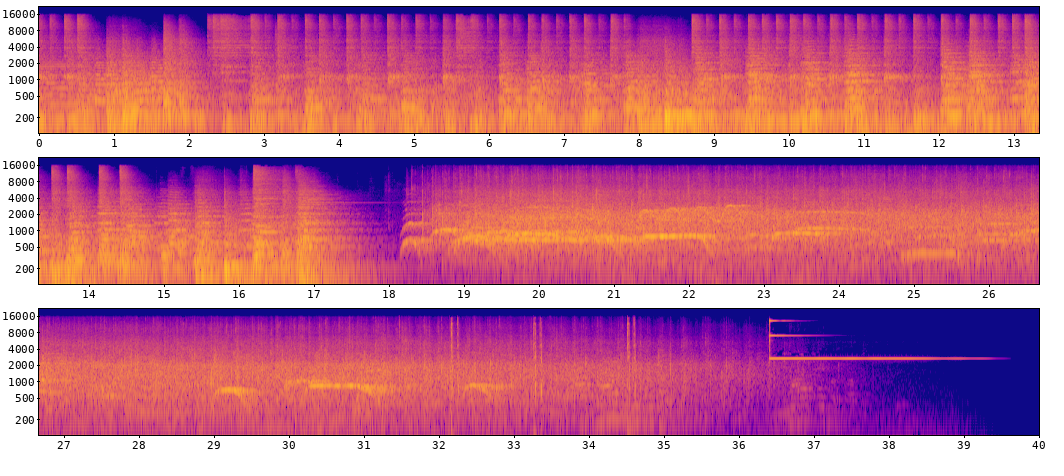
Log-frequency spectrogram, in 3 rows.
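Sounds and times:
whoops: 18.1 - 27.1, 29.0 - 31.4, 32.3 - 33.0
audience applauding: 18.1 - 36.5.

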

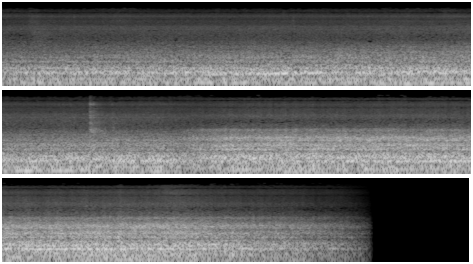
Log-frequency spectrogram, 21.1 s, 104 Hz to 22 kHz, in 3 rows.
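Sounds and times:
spin dryer running: 3.0 - 19.6.

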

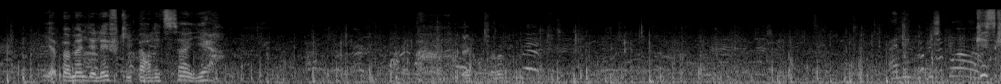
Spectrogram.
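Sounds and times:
footsteps of people walking: 0.0 - 10.0
indistinct chatter of voices: 0.0 - 10.0.

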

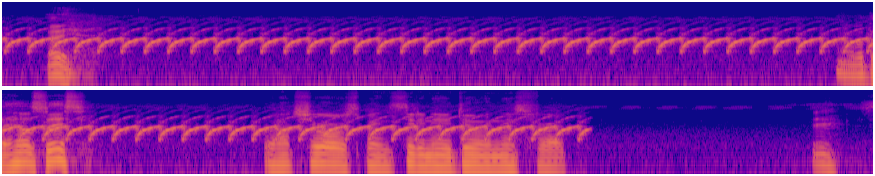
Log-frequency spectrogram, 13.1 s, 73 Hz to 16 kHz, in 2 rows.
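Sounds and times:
car alarm chirping: 0.0 - 11.0.

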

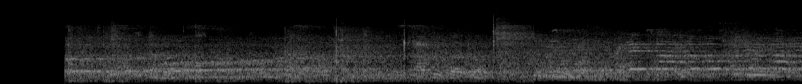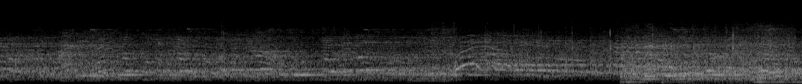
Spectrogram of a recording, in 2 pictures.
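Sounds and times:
voices of players and spectators: 0.7 - 16.0.

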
